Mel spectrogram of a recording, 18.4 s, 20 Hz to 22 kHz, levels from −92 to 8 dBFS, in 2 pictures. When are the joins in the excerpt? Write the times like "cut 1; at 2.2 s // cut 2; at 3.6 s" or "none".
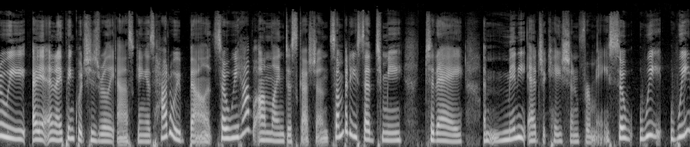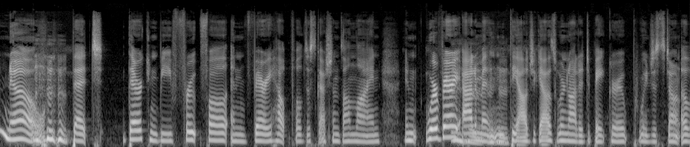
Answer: cut 1; at 6.4 s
